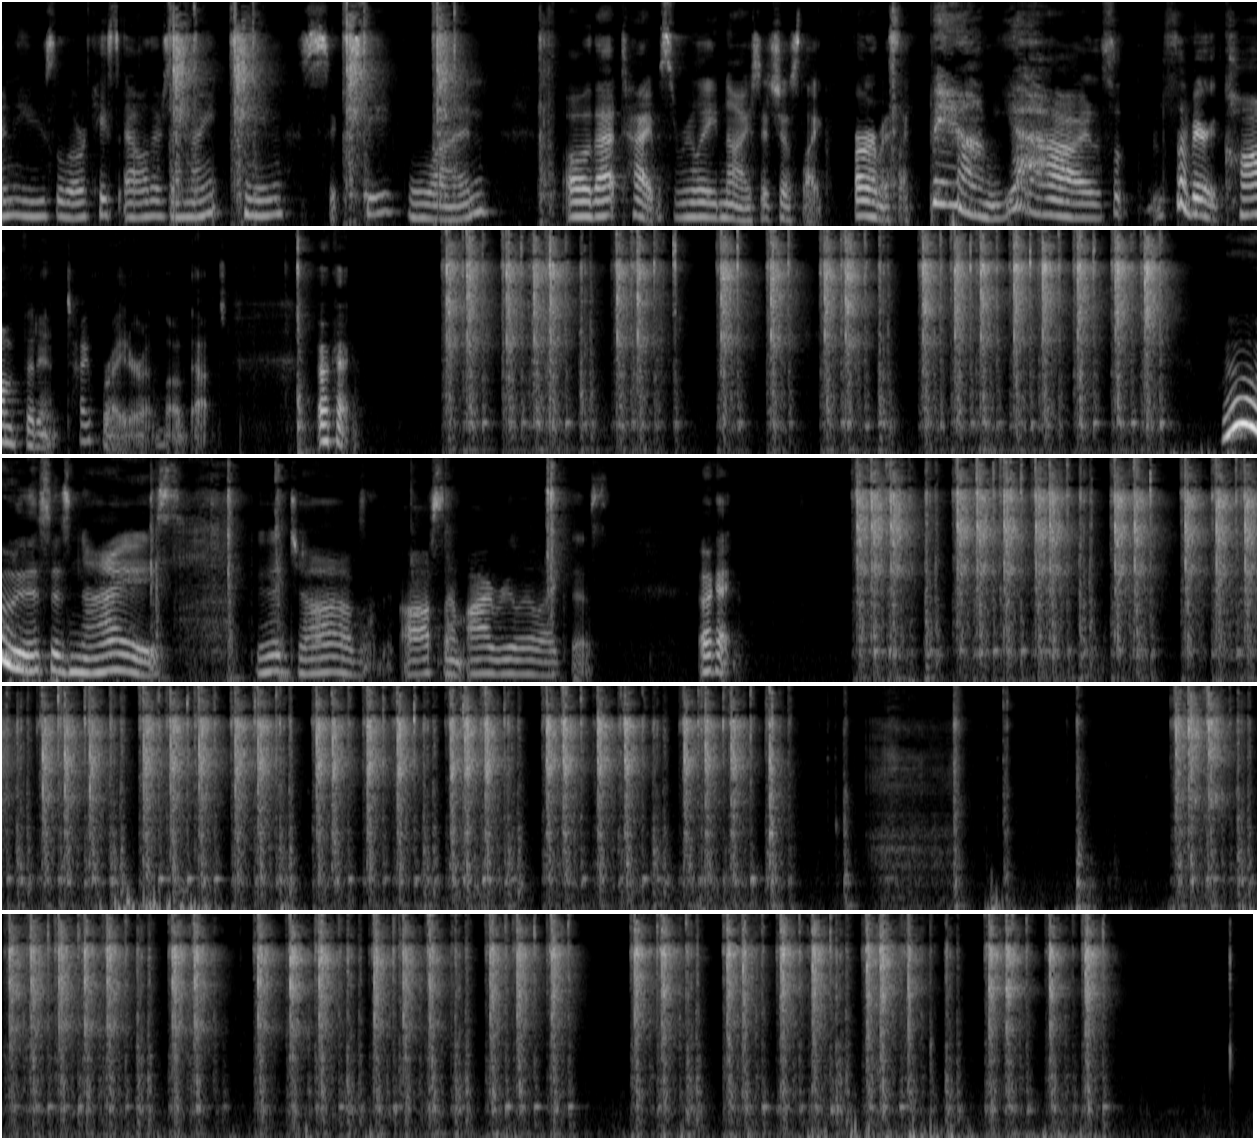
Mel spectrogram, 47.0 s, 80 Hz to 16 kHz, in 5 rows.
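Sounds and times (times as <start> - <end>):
manual typewriter typing: 1.2 - 4.2, 12.7 - 18.2, 25.2 - 34.8, 37.0 - 46.0.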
